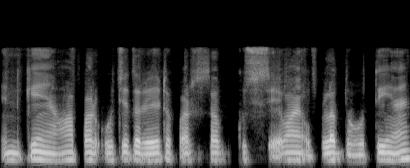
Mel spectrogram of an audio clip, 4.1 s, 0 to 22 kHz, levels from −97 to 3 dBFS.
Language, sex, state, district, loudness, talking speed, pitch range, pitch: Hindi, male, Uttar Pradesh, Hamirpur, -23 LUFS, 175 wpm, 130-140 Hz, 135 Hz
